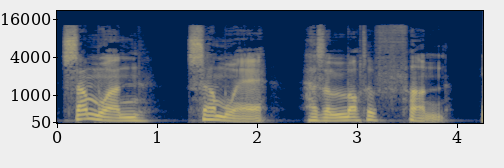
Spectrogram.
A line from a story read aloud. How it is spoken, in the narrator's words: said wistfully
